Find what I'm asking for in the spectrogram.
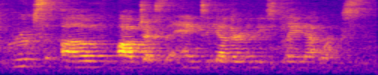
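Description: Over light background noise and audible room echo, a woman speaks at a fairly quick pace. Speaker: junior professor presenting research. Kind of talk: lecture. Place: hall.

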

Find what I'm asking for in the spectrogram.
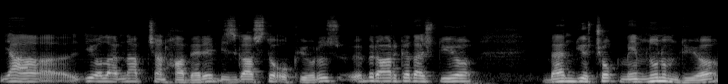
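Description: A man at a fairly slow pace with ordinary pitch variation. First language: German stronger than Turkish (speaking Turkish). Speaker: YouTuber, vlogger. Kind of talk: casual vlog talk to viewers. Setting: at home. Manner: halting, with many fillers. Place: home room. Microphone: phone near.

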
